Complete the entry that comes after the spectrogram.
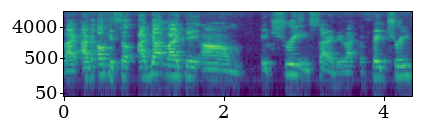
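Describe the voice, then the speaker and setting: Speaking fairly slowly, a man uses a bright, sharp tone and ordinary pitch variation. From Caribbean islands. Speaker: aquarium hobbyist YouTuber. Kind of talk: casual chat. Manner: halting, many fillers.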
